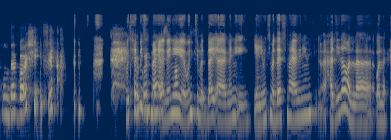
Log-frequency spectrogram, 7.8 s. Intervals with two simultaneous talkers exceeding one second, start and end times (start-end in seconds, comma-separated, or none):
2.7-4.1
